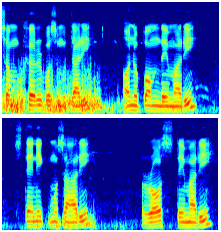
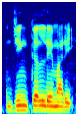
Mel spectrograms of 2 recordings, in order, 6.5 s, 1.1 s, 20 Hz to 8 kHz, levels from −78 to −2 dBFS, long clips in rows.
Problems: none marked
